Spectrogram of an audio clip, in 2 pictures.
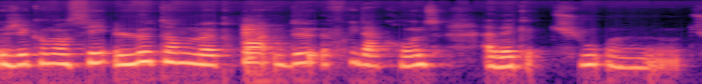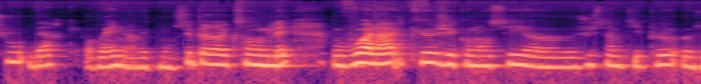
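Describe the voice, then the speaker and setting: Chatty woman with a very dark, mellow voice. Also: mid-range voice. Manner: chatty, many fillers and restarts. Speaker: book vlogger. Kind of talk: casual vlog chat.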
